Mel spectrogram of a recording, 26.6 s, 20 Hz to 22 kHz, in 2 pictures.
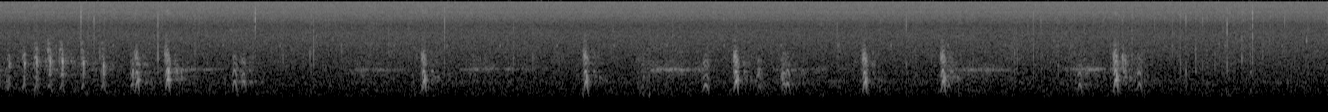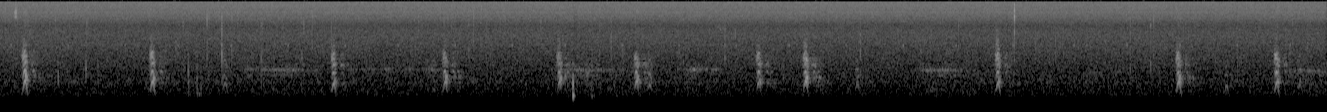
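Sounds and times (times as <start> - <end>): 
fainter calls of other fieldfares: 0.0 - 2.7, 3.5 - 11.6, 13.5 - 13.8, 14.7 - 18.0, 18.8 - 23.5, 25.0 - 26.5.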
